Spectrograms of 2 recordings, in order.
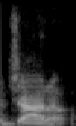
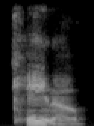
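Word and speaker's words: Cano: in ireland so it was jono it's actually pronounced uh jono jono um even though it's kano as i well said kano until i was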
